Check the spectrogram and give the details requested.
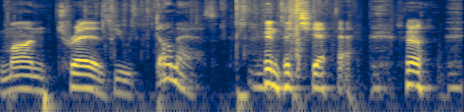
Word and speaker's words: Montrezl: I don't know, Montrezl? How do you say that? Montrez. How do you, Montrez? What the hell's the L doing at the end?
